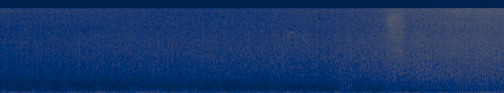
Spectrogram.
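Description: Rain falling steadily outdoors in the wild with wind picking up, a continuous dense hiss that swells louder toward the end.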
